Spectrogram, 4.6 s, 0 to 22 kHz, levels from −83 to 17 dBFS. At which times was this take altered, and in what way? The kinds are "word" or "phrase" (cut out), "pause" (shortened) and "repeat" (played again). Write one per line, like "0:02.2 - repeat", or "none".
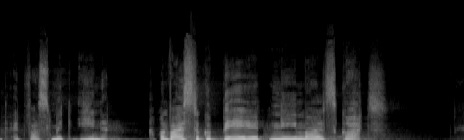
0:01.5 - pause
0:02.6 - word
